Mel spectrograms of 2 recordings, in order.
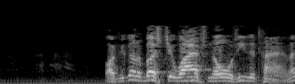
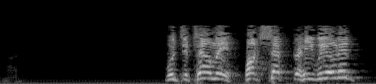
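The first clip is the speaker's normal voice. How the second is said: ordinary delivery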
